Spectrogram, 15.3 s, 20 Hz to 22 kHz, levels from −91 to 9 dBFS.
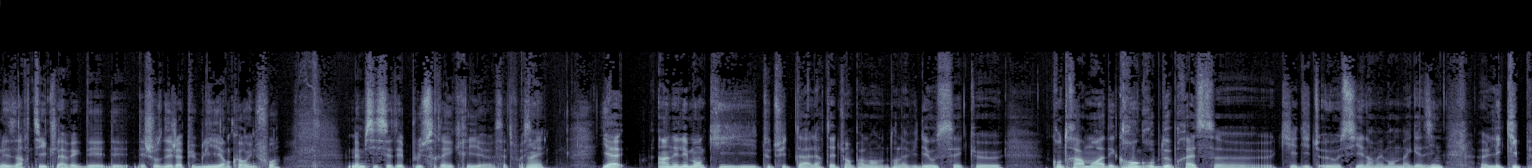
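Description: No technical faults can be heard anywhere in this speech recording, with the signal holding steady throughout.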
